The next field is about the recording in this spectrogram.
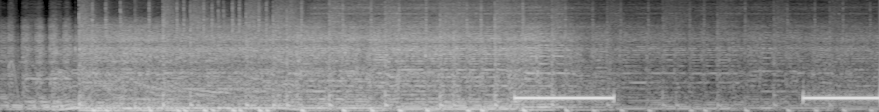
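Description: A telephone ringback tone on an outgoing call from a radio studio to a lawyer sounds as two long, steady, mid-pitched beeps separated by a pause, following several seconds of dense, busy sound.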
